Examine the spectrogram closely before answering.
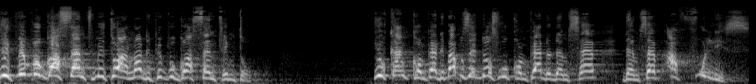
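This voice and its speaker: A man speaks at an extremely high pitch and a very fast pace. His pitch swings very widely over a quiet background. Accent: Nigerian. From Nigeria. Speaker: pastor. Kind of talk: sermon. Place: church. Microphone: lapel.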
